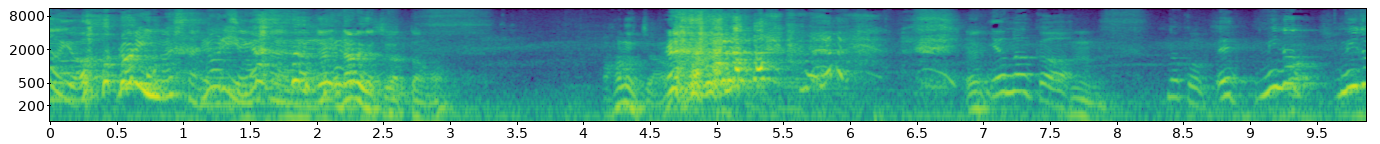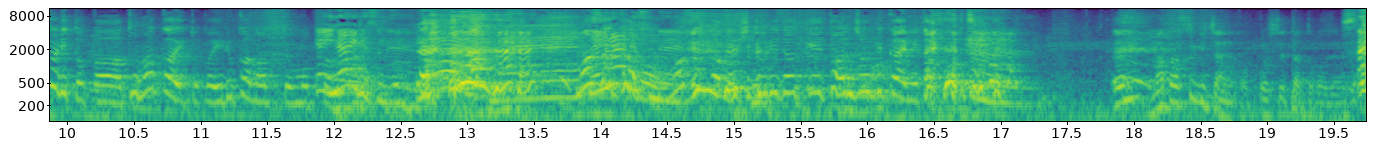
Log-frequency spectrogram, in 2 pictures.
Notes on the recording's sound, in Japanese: 公開収録しちゃいました。2014年一発目のまちゅらじは公開収録です！三人がご主人様達に見守られながらお話ししている様子をお楽しみください！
